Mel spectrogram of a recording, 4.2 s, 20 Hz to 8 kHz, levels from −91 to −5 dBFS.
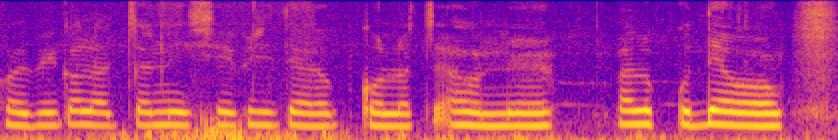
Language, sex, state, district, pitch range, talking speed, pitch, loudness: Chakma, female, Tripura, Unakoti, 230-250 Hz, 130 wpm, 245 Hz, -17 LUFS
